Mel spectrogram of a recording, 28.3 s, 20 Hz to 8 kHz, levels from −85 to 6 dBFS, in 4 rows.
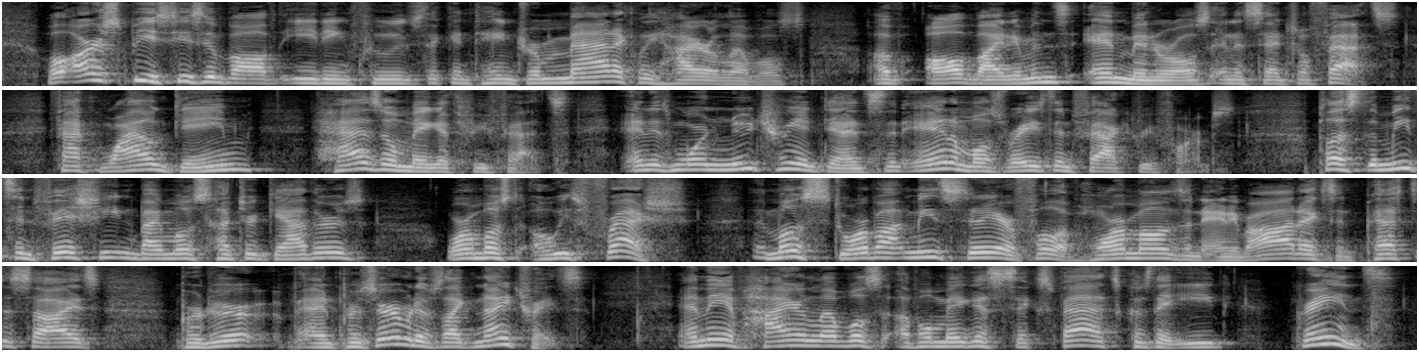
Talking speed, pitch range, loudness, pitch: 175 wpm, 135-180 Hz, -18 LUFS, 155 Hz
